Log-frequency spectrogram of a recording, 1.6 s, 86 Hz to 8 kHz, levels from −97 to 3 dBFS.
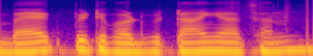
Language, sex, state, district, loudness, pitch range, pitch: Garhwali, male, Uttarakhand, Tehri Garhwal, -18 LUFS, 130-140 Hz, 135 Hz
